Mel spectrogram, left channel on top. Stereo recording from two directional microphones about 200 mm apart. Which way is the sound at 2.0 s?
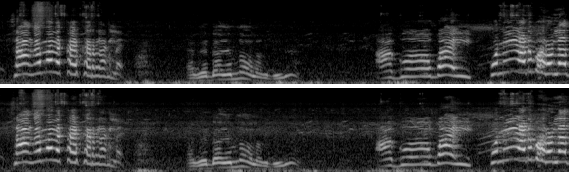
25° left (ahead or behind).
